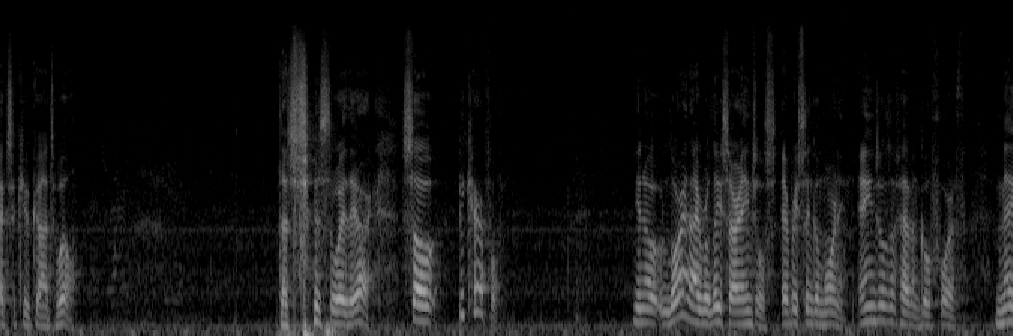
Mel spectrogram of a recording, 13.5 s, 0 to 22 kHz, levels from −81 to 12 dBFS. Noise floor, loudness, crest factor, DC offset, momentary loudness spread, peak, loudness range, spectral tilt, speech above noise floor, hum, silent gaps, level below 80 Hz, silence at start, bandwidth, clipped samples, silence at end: -58 dBFS; -33 LUFS; 22 dB; under 0.1%; 14 LU; -12 dBFS; 9 LU; -4 dB/octave; 25 dB; none; none; -48 dBFS; 0 s; 19 kHz; under 0.1%; 0 s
